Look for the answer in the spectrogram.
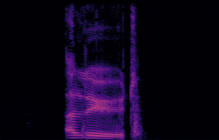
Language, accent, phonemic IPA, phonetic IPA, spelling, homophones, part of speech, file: English, UK, /ɪˈljuːd/, [ɪˈlʉwd], elude, allude, verb, En-uk-elude.ogg
- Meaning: 1. To evade or escape from (someone or something), especially by using cunning or skill 2. To shake off (a pursuer); to give someone the slip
